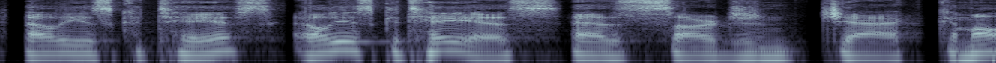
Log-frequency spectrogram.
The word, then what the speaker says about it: Elias Koteas: Elias Koteas.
